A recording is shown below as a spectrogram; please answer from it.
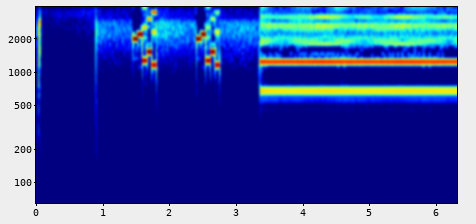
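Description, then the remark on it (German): German fire brigade radio alert tones over a crackly, band-limited channel: two quick stepped sequences of beeping tones, then a loud, steady, sustained alarm tone that carries on to the end. “Alarmierung.”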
